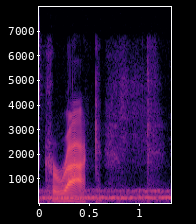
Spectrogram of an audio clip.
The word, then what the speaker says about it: Karak: So, Karak and I always say his name wrong, it's Karak. Karak and I are headed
